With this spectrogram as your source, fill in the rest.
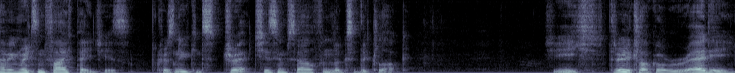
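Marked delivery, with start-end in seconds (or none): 5.5-7.4 moaned, groaned-out words. Krasnoukin, after writing five pages, looks at the clock and groans. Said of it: "he groans".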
